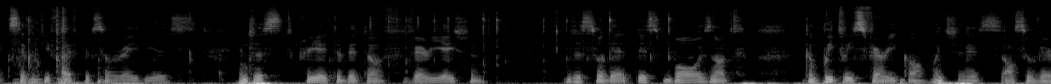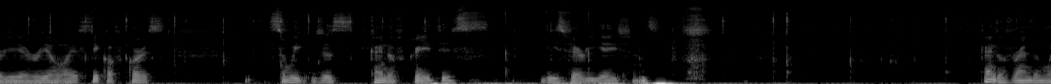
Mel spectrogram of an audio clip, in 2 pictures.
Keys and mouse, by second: 1.6-2.8 middle drag, 3.3-8.6 drag, 10.5-16.5 drag, 17.5-21.0 drag.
